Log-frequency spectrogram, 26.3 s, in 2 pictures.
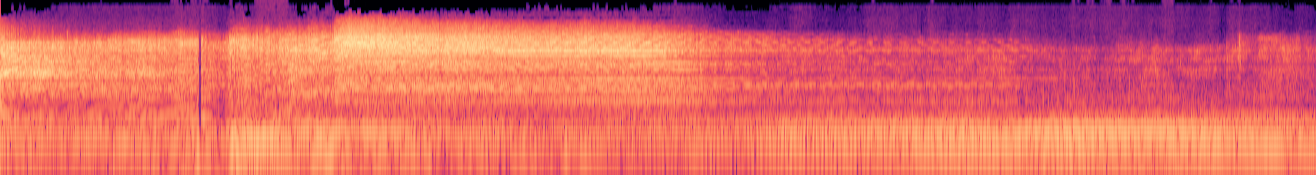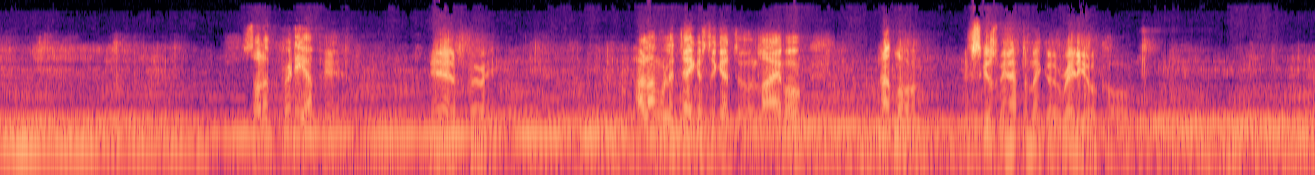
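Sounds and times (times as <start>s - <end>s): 
propeller airplane engine roaring at full throttle: 0.0s - 26.3s
speech: 19.6s - 21.3s, 22.0s - 24.8s.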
